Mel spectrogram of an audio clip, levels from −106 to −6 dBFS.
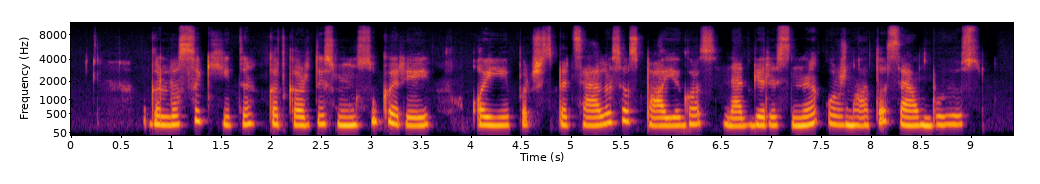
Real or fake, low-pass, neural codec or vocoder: fake; 9.9 kHz; autoencoder, 48 kHz, 128 numbers a frame, DAC-VAE, trained on Japanese speech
